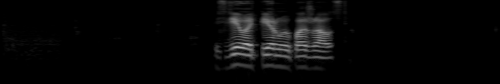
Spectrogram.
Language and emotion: Russian, neutral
